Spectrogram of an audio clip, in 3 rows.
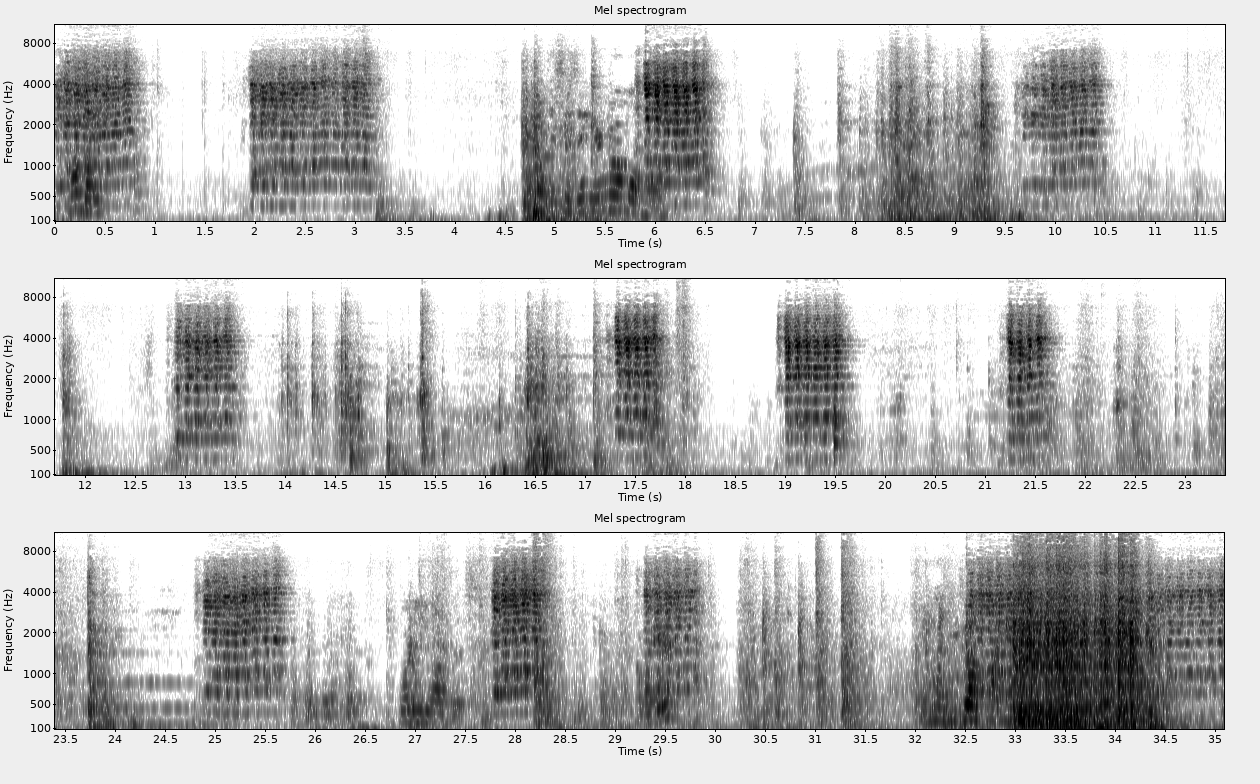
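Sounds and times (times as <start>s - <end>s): young goat bleating: 0.0s - 1.0s, 1.8s - 3.3s, 5.8s - 6.7s, 9.6s - 10.6s, 12.8s - 13.7s, 17.2s - 17.9s, 18.9s - 19.8s, 21.1s - 21.8s, 24.6s - 25.8s, 27.7s - 28.3s, 34.4s - 35.0s.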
